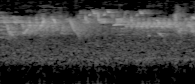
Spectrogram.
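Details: White-eared sibia in Bogor: a dense run of high, chattering chirps and quick swept notes, overlapping as if several birds are calling together, over a steady background hiss.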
